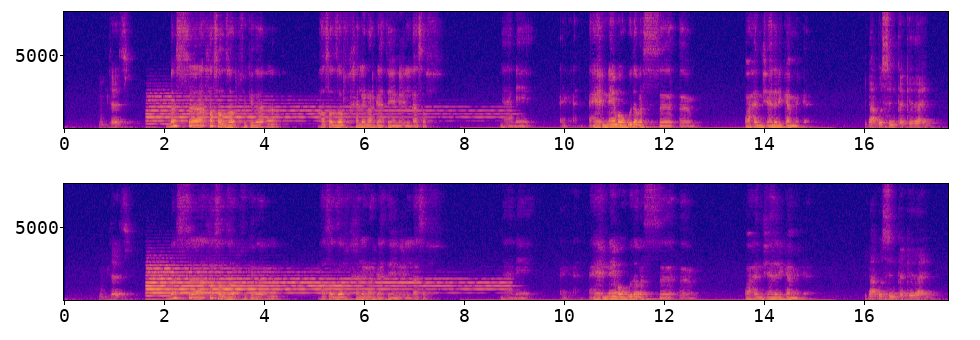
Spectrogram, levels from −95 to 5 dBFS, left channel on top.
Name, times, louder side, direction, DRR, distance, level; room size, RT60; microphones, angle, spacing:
voice 1, 0.7-1.3 16.1-17.3, left 2 dB, 65° left, 7 dB, 1.1 m, -33 dB
sound 1, 1.6-8.9, right 7 dB, 65° right, 0.7 m, -32 dB
voice 2, 2.0-4.3 5.1-7.5 8.7-9.3 9.9-12.6 13.6-14.9, left 5 dB, 85° left, 8 dB, 0.5 m, -29 dB
sound 2, 7.9-15.3, left 2 dB, 45° left, 0.7 m, -51 dB
8.8 x 3.6 x 6.6 m, 0.73 s
head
